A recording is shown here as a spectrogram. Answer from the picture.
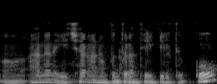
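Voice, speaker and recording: A man speaks in a somewhat breathy voice. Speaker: lecturer on HR and labor. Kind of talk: lecture. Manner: fast; hesitant, many fillers.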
